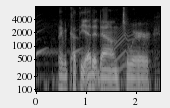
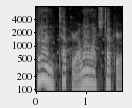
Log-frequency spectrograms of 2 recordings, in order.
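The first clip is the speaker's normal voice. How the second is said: put-on angry old woman voice, higher pitch; 6 semitones higher than usual. Retelling a grandma's demand for a TV show: imitating an angry grandma. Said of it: "she was so mad".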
